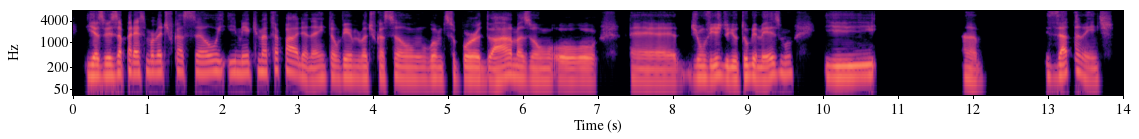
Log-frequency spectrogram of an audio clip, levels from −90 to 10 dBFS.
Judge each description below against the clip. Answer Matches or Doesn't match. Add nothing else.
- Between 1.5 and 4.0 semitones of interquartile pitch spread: Doesn't match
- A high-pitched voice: Doesn't match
